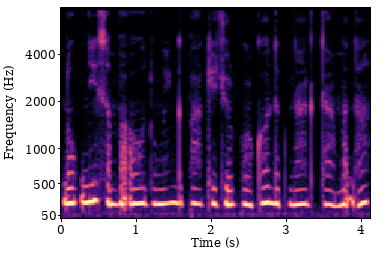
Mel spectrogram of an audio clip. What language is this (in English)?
Garo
